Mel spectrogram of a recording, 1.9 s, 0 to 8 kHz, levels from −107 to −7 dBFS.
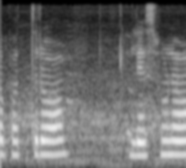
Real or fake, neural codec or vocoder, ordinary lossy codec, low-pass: real; none; none; 7.2 kHz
